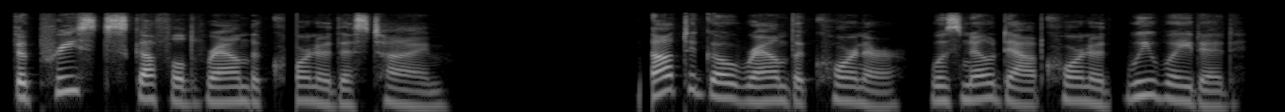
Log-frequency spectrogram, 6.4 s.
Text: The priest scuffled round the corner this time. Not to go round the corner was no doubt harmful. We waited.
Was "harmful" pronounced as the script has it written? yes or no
no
